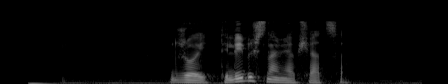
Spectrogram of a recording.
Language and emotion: Russian, neutral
